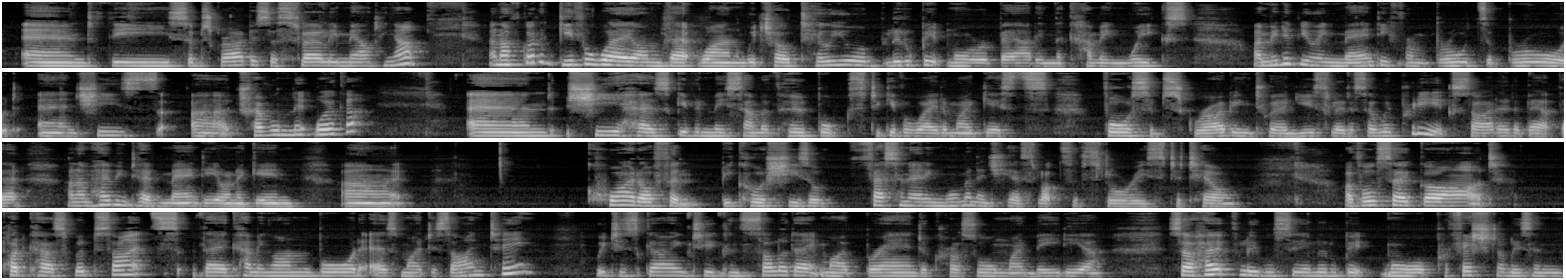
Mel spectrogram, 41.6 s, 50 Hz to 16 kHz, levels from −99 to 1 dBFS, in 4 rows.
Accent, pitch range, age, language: Australian, 175-215 Hz, 40-59, English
